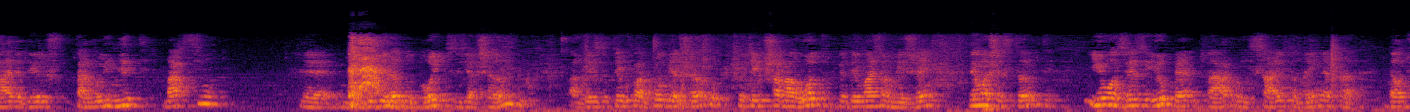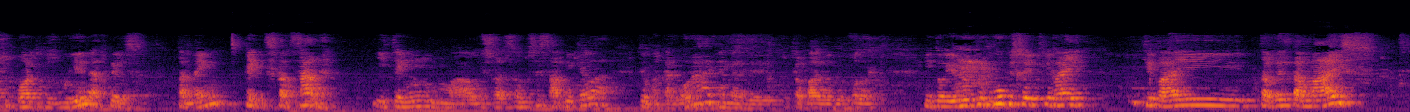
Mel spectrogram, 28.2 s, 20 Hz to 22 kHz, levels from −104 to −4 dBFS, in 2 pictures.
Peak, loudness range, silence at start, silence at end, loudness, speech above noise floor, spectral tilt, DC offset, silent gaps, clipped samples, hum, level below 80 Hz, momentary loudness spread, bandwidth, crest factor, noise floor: -14 dBFS; 9 LU; 0 s; 0.05 s; -37 LUFS; 31 dB; -6 dB/octave; under 0.1%; none; under 0.1%; none; -60 dBFS; 14 LU; 7.6 kHz; 22 dB; -68 dBFS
